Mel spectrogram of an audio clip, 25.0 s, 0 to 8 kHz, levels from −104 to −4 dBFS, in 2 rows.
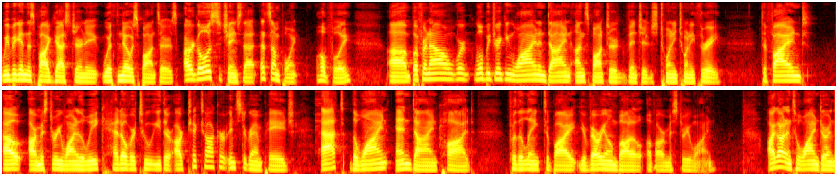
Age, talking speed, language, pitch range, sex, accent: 20-39, 175 wpm, English, 105-130 Hz, male, American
